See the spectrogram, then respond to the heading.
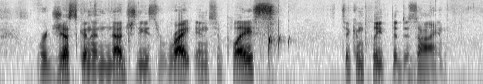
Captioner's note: pop, pop, pop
